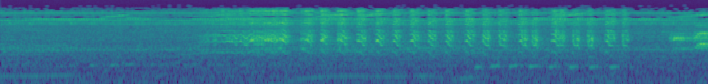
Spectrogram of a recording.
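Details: Red junglefowl (Gallus gallus) decoy hen calling to draw in wild birds, giving a fast run of clucking notes, several per second, over a steady low hum.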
